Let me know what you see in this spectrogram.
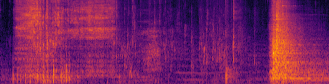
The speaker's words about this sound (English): One by one, the divers slide into the water.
